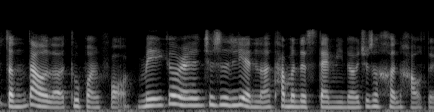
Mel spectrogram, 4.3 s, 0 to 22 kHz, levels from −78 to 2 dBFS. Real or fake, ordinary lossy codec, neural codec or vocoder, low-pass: fake; none; codec, 24 kHz, 1.2 kbps, DualCodec; 7.2 kHz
